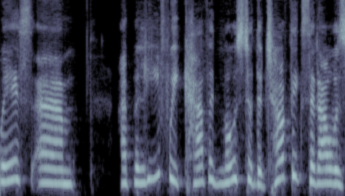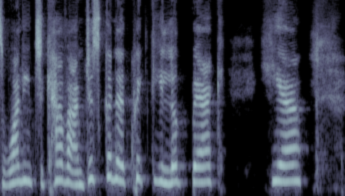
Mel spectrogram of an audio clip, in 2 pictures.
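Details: Adult woman speaking; typical speech.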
